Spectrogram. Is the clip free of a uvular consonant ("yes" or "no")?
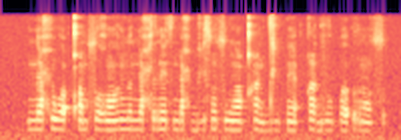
no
